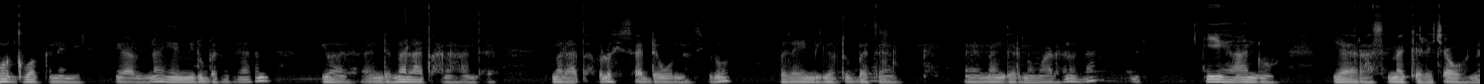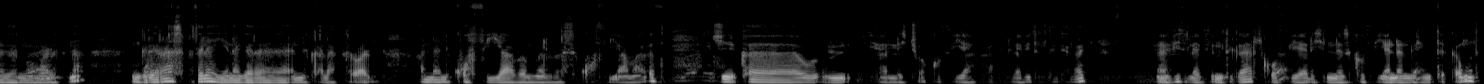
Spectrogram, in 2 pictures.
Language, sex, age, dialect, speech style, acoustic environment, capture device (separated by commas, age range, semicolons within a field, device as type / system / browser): Amharic, female, 25-34, Ethiopia - Addis Ababa, happy, silence, mobile / Linux / Chrome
